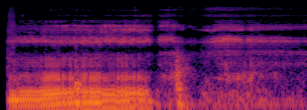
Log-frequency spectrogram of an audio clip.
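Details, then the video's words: Female German Shorthaired Pointer in a deep sleep, snoring loudly: a deep, rattling, pulsed rumble for about a second and a half, followed by a softer breath and quiet noise. "German Shorthair in a deep sleep"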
